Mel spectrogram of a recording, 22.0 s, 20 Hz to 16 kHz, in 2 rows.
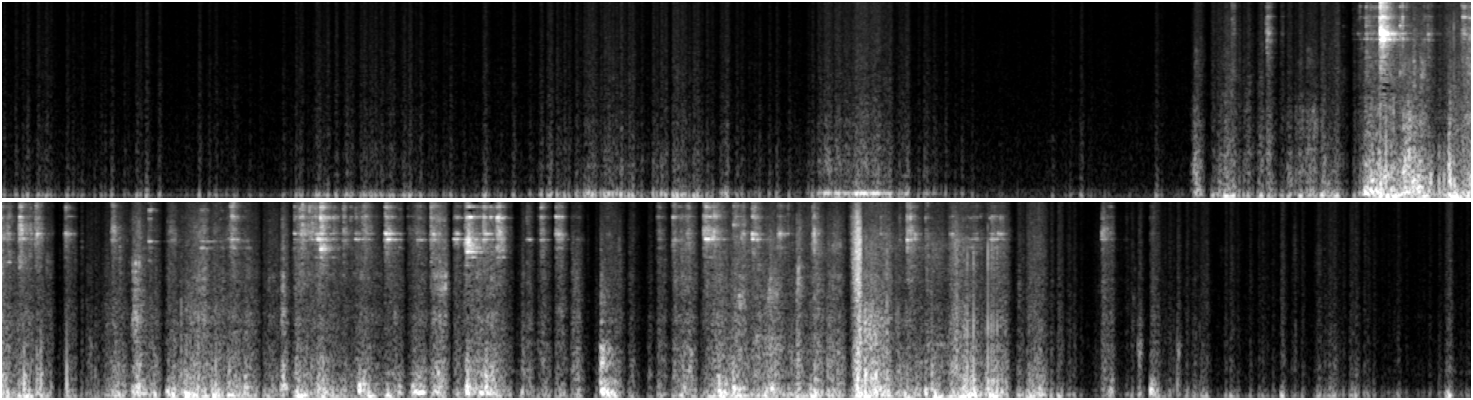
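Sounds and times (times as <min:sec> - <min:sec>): dog scuffing and rustling: 0:09.0 - 0:18.9
collar tags jingling: 0:09.1 - 0:19.5.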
